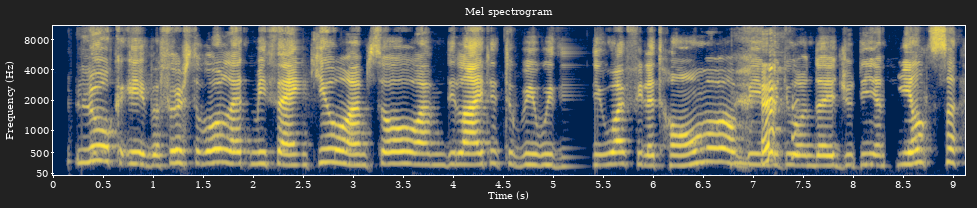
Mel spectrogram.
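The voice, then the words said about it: Italian accent. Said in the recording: “I just love your accent, I have to say. I love the Italian accent.”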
